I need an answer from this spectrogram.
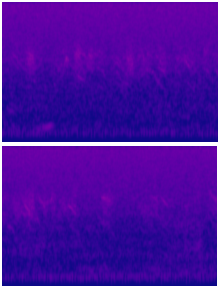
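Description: Faint chirping of small birds: many short, falling chirps in quick succession over a quiet background.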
